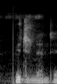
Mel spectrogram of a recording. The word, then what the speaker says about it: Vigilant: Dann kommen wir zu den Serpentes und da haben wir die, äh, wie spricht man das jetzt aus? Vigilant? – Vigilant, ja.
